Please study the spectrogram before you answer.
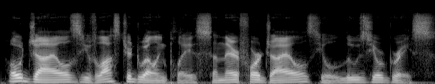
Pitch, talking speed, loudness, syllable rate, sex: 100 Hz, 195 wpm, -19 LUFS, 5.5 syllables/s, male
